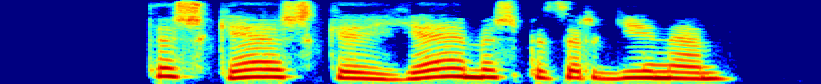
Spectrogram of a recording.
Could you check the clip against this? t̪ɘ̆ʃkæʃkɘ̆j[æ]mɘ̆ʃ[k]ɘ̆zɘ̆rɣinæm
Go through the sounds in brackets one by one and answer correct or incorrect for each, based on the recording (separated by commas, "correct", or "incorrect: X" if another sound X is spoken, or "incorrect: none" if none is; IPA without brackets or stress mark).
correct, incorrect: p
